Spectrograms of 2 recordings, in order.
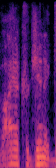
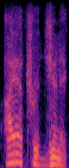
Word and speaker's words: iatrogenic: All right, we've been talking about this thing of iatrogenic disease.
